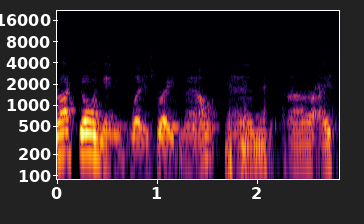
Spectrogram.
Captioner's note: many laughing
